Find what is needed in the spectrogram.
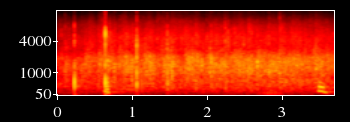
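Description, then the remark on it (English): A large crowd claps steadily for the kids' ministry volunteers, a dense wash of many hands with a few sharper claps standing out, at moderate loudness. “And let me just take a moment and we need to clap for them.”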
